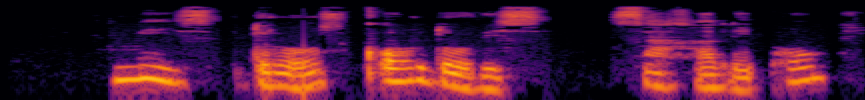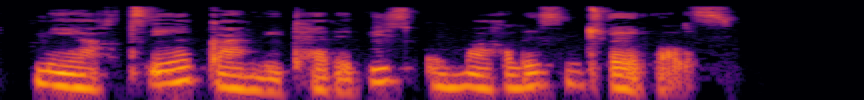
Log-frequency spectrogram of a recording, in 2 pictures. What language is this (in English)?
Georgian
